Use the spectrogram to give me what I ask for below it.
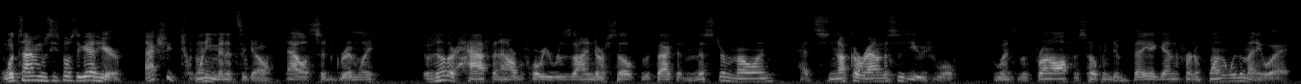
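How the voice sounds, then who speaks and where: On a podcast, a man with a mid-range voice reads a horror story to his friends, his delivery fast, pushed and bright with lively intonation. He performs the dialogue aloud and jokes around between passages in casual banter.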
